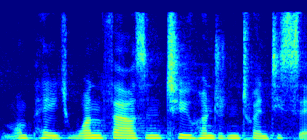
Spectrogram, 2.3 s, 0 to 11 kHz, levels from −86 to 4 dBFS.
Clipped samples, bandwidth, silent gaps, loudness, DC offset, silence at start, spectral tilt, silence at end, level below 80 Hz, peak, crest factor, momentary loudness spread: under 0.1%; 10.5 kHz; none; -33 LUFS; under 0.1%; 0 s; -4 dB/octave; 0 s; -82 dBFS; -16 dBFS; 18 dB; 5 LU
